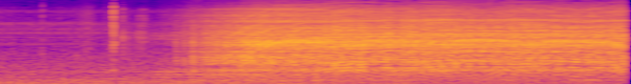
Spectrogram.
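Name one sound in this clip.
An electric polisher whirs loudly against a car body.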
